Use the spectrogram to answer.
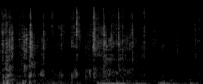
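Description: A small piece of paper torn off by hand, heard as faint, irregular crackling and ripping bursts over about two seconds.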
